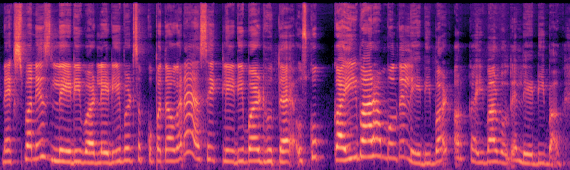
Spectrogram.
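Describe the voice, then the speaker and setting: High-voiced woman teaching English vocabulary. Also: fairly quick, fairly bright tone. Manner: addresses viewers as friends, asks and answers own questions. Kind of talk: lesson.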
